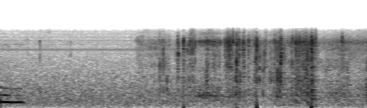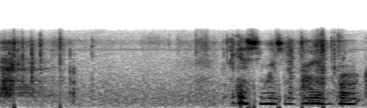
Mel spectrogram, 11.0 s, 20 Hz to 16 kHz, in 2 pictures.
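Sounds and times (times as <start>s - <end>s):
magazine paper rustling: 2.1s - 7.1s, 7.8s - 10.8s.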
